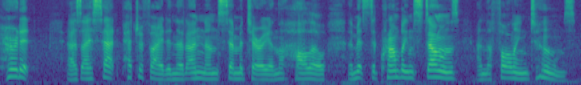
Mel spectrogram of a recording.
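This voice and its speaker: A man's voice: fairly high pitch, a bit bright, a little hiss or hum. A man giving a theatrical horror reading as a frantic, haunted man recounting a graveyard ordeal, drawn out and intense. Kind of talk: dramatic reading of a horror story.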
